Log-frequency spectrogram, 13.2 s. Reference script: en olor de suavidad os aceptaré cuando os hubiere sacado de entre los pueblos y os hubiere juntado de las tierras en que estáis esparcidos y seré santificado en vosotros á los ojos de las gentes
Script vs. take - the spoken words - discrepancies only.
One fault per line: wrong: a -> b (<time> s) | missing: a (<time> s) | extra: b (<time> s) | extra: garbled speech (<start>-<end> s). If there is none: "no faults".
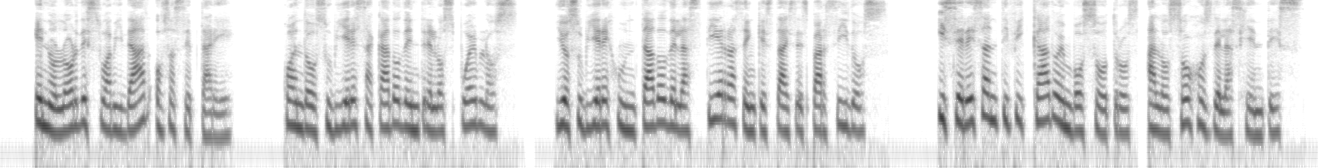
no faults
